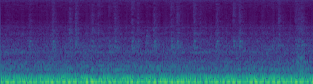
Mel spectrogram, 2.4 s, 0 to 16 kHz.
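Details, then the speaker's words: Potterton Promax HE Plus SL condensing regular boiler on an S-plan system with 2 zone valves, heating switched on: a steady, low, grumbling rumble from the circulating pump. The pump bearing is failing and the pump needs replacing. "So you can hear the pump's a bit rumbly. The bearing's going on that pump, so that's going to want changing."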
